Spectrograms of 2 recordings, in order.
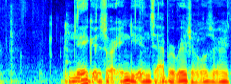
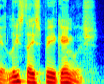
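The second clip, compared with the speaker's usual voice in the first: louder, higher mock cheer; sarcastic exclaim; 9 semitones higher, 10 dB louder than usual. Real, not acted. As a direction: throw out the line as a loud sarcastic jab.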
